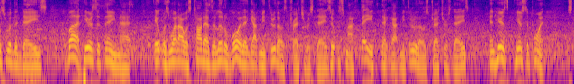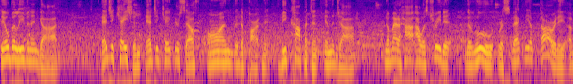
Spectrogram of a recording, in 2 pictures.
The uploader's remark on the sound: LIVE from NRB 2022!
